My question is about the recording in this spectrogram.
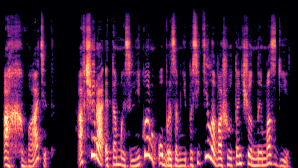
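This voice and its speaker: A man reading an audiobook, voicing a gruff, hot-tempered nobleman who scolds loudly. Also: a little high, big pitch swings, normal speed, heavily acted. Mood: angry. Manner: loud, growling scolding.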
